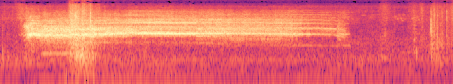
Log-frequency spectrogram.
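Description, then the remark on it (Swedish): A young man lets out one loud, sustained, piercing scream lasting about four seconds as he wakes from a bad dream, then it cuts off abruptly into near silence. “… vaknar upp skrikandes.”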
